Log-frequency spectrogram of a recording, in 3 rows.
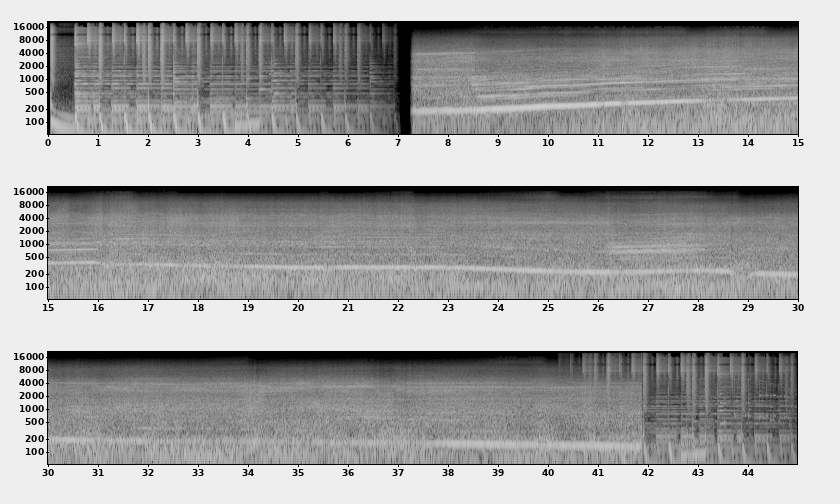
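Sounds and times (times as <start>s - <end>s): motorcycle engine revving: 7.3s - 18.3s, 18.9s - 29.8s, 38.4s - 41.9s
heavy low rushing noise: 38.6s - 44.8s.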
